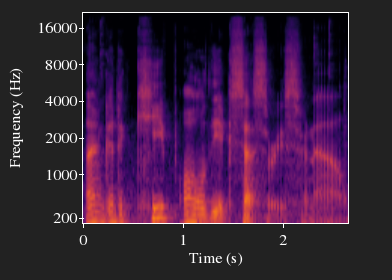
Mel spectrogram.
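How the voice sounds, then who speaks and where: A man's voice: mid-range voice, huge pitch swings, brisk, vocal fry, slight background noise. A man hosting a gaming video, giving casual, wry commentary as he muses to himself while playing. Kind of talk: casual roleplay game commentary.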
